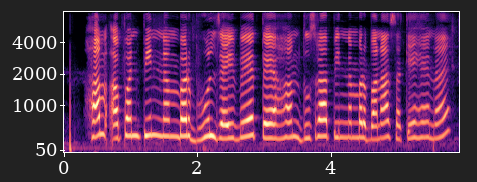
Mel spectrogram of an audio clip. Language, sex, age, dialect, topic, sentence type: Magahi, female, 18-24, Northeastern/Surjapuri, banking, question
